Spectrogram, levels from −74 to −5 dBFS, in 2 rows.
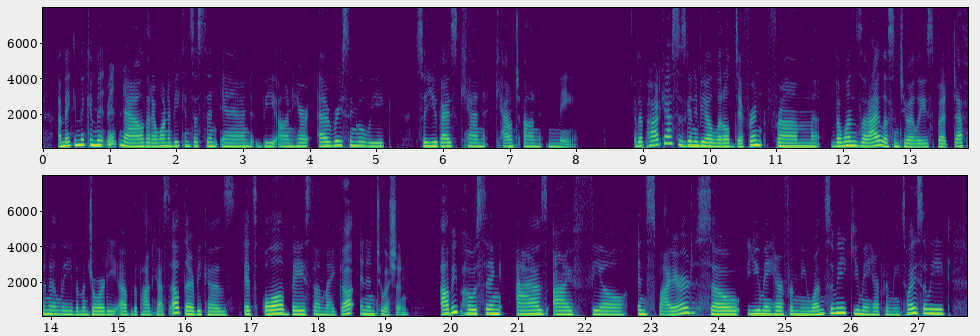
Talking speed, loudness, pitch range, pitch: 185 wpm, -21 LUFS, 195-230 Hz, 205 Hz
